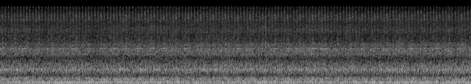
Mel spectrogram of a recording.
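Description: A 2012 Toyota Corolla engine idles roughly during misfire diagnosis, a constant, close, low rumbling drone that stays steady without any speech.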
